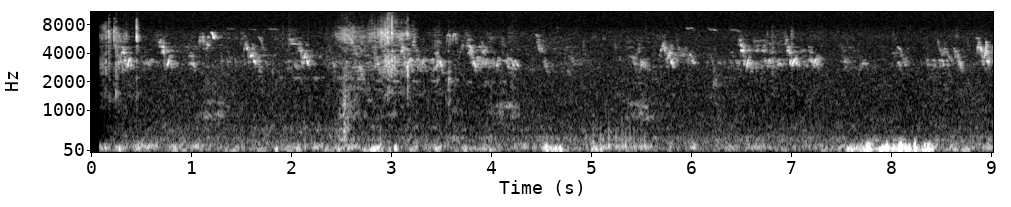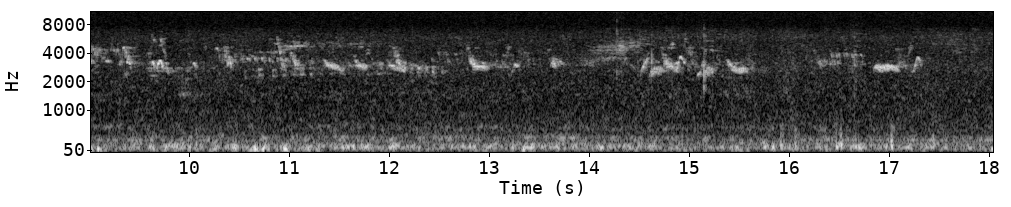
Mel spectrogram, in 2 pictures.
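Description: Faint chirping and twittering of small songbirds, many short calls throughout. Under it a low rumbling on the microphone, loudest about eight seconds in.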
